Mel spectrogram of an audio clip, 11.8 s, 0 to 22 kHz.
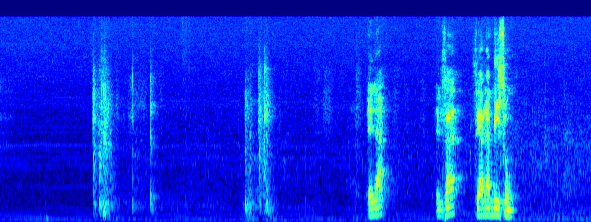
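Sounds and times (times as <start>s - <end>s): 
low steady hum: 0.0s - 11.8s
door to the courtyard being unlatched and pushed open: 4.9s - 5.6s
speech: 7.4s - 7.8s, 8.7s - 10.4s.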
